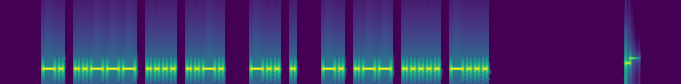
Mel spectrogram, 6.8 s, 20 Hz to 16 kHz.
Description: Morse code, heard as a keyed tone, about 30 wpm, 700 Hz. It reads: N2HF DE NW5B
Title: USA Callsign DE Callsign - 4 Characters - 30wpm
